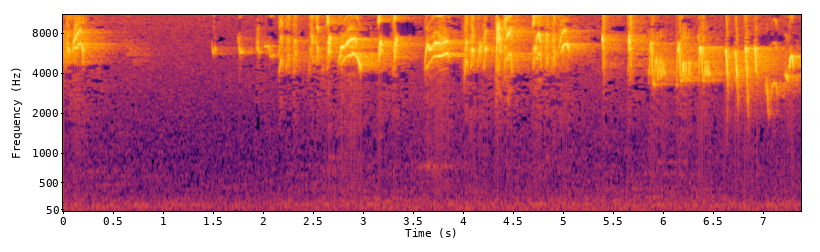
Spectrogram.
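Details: High white-eye song on a training recording for young birds. It opens quietly, then bursts into dense, buzzy twittering with quick slurred whistles that carry to the end.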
